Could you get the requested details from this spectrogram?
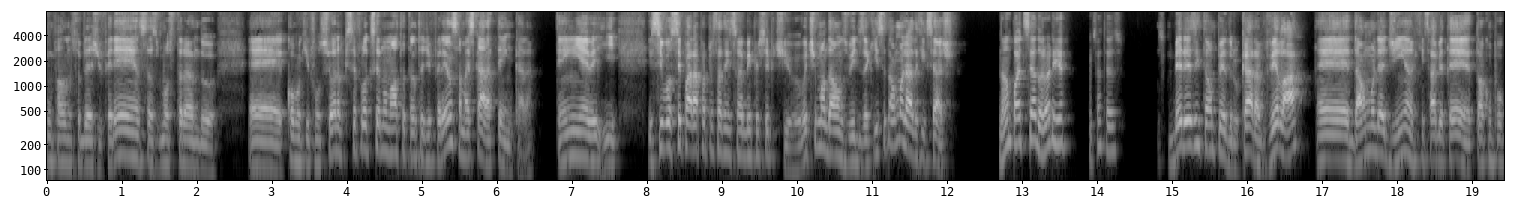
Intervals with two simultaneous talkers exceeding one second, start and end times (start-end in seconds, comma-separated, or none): none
